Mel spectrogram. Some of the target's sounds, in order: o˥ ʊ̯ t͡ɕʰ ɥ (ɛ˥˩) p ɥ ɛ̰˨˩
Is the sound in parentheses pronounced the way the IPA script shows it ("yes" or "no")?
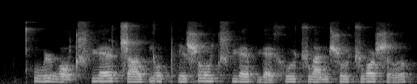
yes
